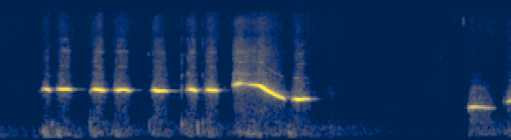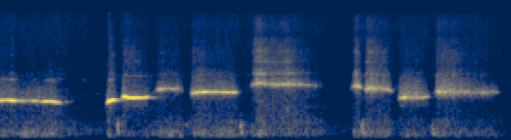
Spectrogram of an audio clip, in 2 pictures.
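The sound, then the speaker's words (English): A person whistles a film theme melody: a run of short repeated notes, a sliding phrase, then a pause before longer wavering notes continue. No talking. “I'm sure I butchered it there, whistling it, but it was good to have it back.”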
